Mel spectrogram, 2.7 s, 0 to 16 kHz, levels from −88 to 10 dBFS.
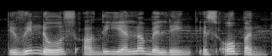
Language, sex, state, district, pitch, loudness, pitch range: English, male, Assam, Kamrup Metropolitan, 135 Hz, -16 LUFS, 130-150 Hz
